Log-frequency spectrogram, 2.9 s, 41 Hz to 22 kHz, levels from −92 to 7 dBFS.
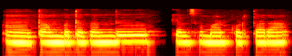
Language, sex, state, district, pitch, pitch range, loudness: Kannada, female, Karnataka, Belgaum, 195 Hz, 195-205 Hz, -13 LUFS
